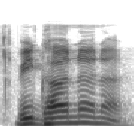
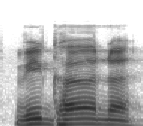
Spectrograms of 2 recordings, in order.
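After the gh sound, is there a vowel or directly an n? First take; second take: vowel; vowel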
